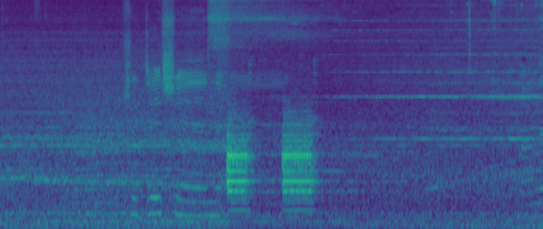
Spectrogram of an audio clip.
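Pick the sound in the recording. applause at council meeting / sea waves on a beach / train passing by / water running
train passing by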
